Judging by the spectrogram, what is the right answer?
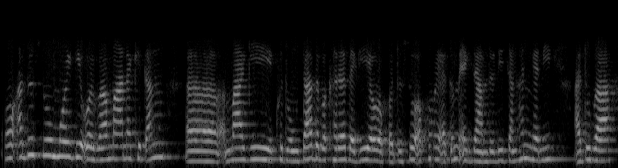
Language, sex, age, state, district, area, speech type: Manipuri, female, 45-60, Manipur, Bishnupur, rural, conversation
